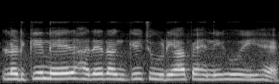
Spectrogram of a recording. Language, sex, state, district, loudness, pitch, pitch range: Hindi, female, Chandigarh, Chandigarh, -14 LUFS, 245 Hz, 230-255 Hz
